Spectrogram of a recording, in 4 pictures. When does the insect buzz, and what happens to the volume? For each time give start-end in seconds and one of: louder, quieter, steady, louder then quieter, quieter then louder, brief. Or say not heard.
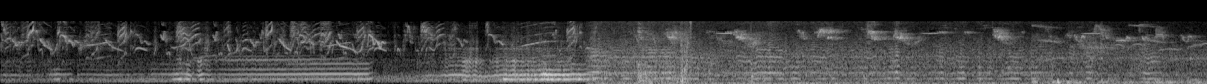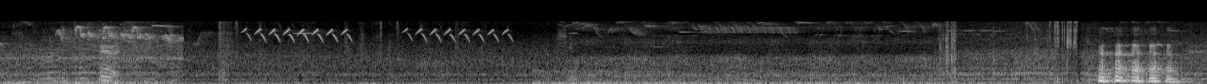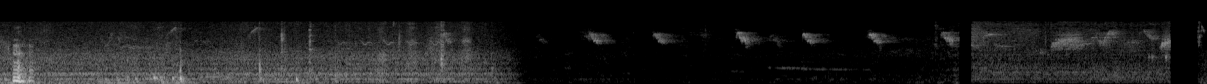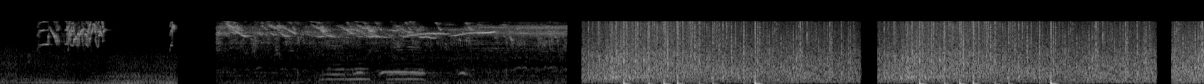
0.0-29.3 quieter.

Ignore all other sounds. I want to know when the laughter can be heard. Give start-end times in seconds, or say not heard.
23.1-24.5.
